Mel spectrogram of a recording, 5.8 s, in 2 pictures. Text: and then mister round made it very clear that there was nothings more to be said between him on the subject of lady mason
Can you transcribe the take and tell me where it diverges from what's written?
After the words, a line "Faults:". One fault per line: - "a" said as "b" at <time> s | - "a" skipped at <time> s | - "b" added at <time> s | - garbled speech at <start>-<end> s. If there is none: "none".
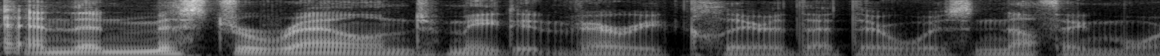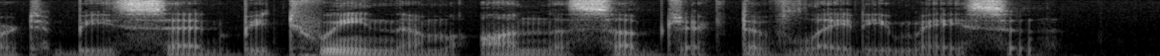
and then mister round made it very clear that there was nothing more to be said between them on the subject of lady mason
Faults:
- "nothings" said as "nothing" at 2.4 s
- "him" said as "them" at 3.9 s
